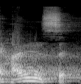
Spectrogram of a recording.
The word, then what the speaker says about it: हंस: इस पर अनुस्वार है, इसको हम पढ़ेंगे हंस।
